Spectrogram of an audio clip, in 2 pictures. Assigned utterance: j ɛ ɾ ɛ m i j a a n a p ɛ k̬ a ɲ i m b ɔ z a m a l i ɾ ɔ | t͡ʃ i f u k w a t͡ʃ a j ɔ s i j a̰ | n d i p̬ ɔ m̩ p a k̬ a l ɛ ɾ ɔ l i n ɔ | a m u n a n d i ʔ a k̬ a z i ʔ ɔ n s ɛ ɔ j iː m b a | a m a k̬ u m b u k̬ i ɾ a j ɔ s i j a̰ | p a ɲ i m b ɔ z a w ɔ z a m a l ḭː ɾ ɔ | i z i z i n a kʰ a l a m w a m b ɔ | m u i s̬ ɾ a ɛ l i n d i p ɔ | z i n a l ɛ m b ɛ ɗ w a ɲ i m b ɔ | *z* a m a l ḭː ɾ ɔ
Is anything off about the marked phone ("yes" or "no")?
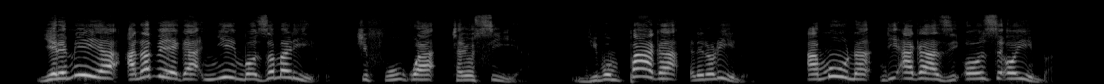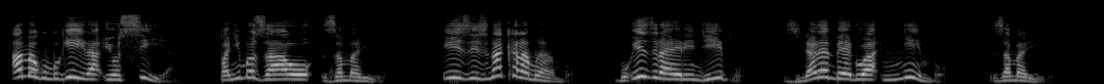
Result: no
